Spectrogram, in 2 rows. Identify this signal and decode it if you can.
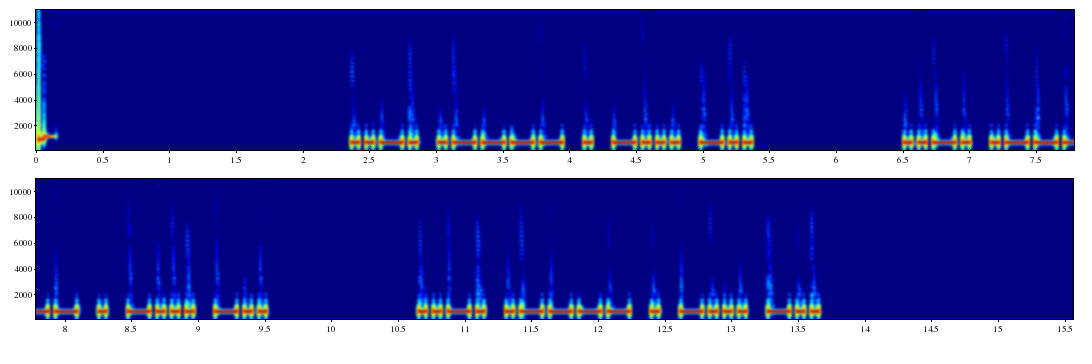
Morse code, heard as a keyed tone, about 22 wpm, 700 Hz. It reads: F1EBD F1EBD F1EBD
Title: DXCC-100 Call Signs - 5 Characters - Repeated 3x - 22wpm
